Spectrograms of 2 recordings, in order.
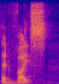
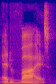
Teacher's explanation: So be careful, especially when you are writing these, as well as saying this, because advice with a C, all right, that C is going to sound like an S, advice. Advise, that S is going to sound like a Z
